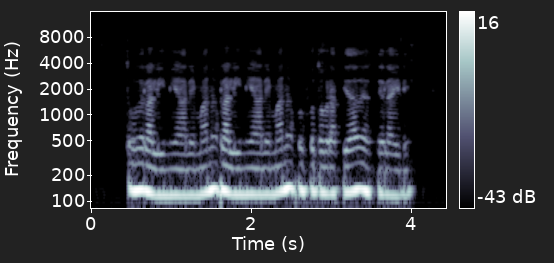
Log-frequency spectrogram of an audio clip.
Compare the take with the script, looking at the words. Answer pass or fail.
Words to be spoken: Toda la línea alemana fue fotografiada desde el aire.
fail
